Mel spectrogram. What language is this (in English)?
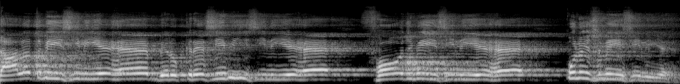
Urdu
